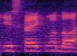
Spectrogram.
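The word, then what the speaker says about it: استيقظ: Perhatikan sini, istaiqadha hamzahnya dia hamzah wasl. Hamzahnya hamzah wasl ya. Istaiqadha yastaiqidu. Yastayqidu. Yastayqidu. Istaiqadha yastayqidu, istiqad. Baik, hamzahnya ini hamzah wasal dibacanya kasrah.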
